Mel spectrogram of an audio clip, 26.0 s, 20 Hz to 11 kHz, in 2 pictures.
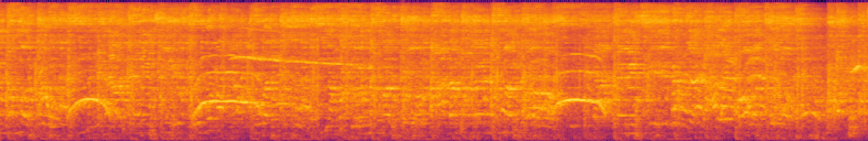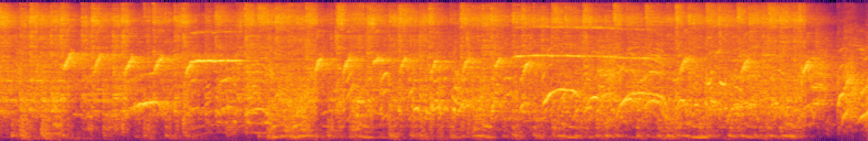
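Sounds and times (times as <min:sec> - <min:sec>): dance music over speakers: 0:00.0 - 0:26.0
audience cheering and whooping: 0:00.8 - 0:02.0, 0:02.7 - 0:05.8, 0:07.8 - 0:09.2, 0:13.9 - 0:26.0.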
